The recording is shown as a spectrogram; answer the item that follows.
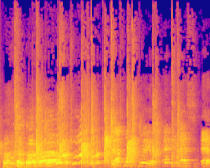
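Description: Live audience applauding and laughing: dense clapping throughout, with laughter and voices mixed in.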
